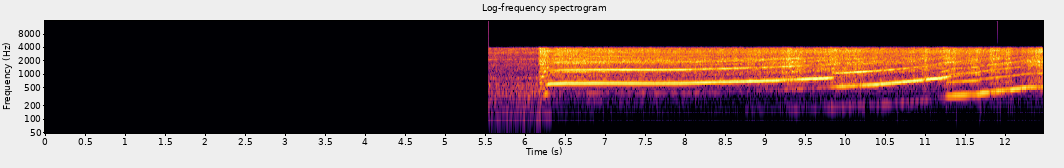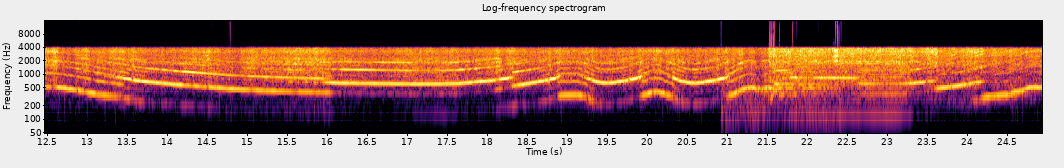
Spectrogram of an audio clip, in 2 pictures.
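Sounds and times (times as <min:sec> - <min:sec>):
steam whistle gliding in pitch: 0:06.2 - 0:24.9.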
